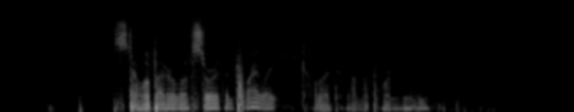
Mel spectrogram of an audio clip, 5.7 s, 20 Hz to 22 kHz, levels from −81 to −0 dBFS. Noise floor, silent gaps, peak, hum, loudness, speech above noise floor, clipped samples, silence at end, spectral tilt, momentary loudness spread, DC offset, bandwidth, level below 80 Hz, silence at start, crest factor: -82 dBFS; 2.98-3.02 s; -24 dBFS; none; -46 LUFS; 36 dB; under 0.1%; 1.3 s; -5 dB/octave; 18 LU; under 0.1%; 13 kHz; -66 dBFS; 0.5 s; 24 dB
